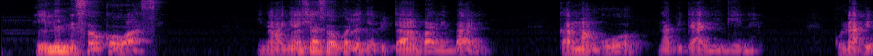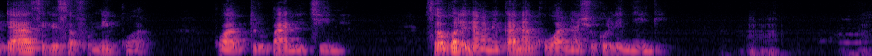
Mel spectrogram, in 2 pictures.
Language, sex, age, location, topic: Swahili, male, 36-49, Nairobi, finance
